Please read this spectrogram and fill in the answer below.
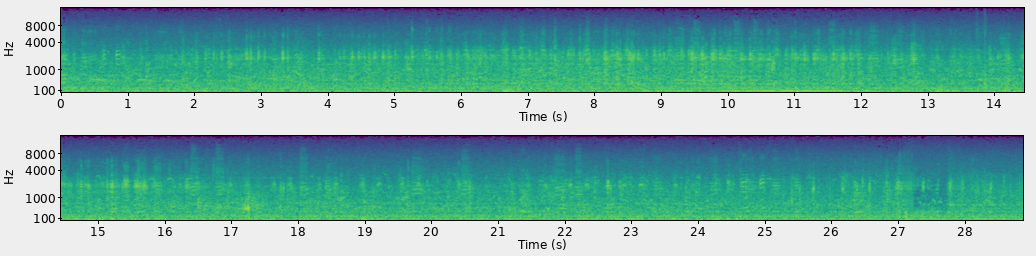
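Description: A flock of mallards quacking and calling together in a steady, continuous chorus.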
